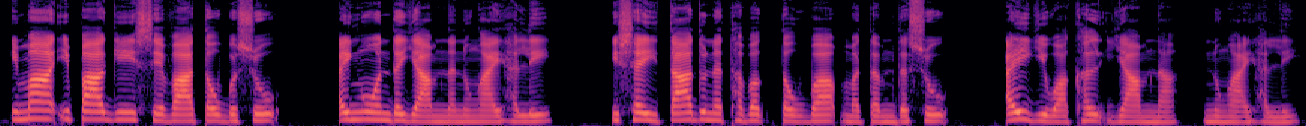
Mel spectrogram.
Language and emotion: Manipuri, neutral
